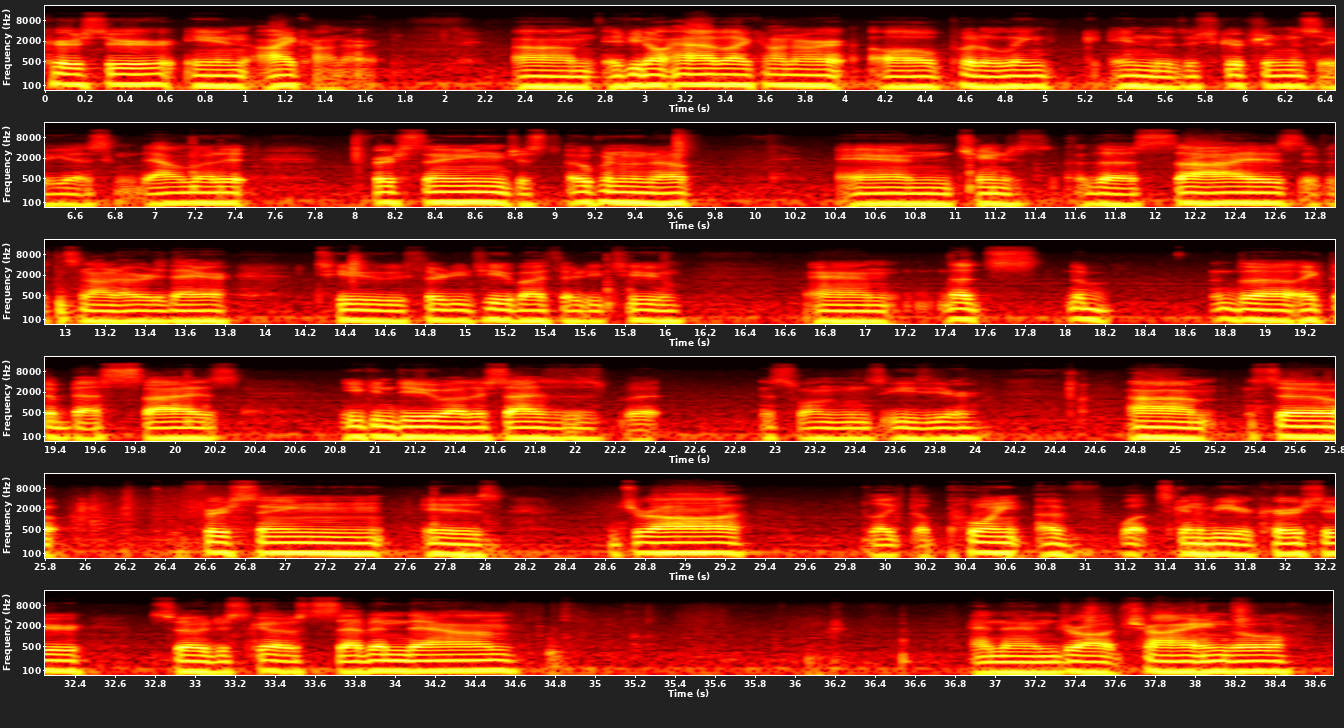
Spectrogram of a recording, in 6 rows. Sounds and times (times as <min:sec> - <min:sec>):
Speech: 0:00.0 - 0:01.7, 0:02.4 - 0:09.7, 0:10.4 - 0:16.1, 0:16.7 - 0:24.1, 0:24.8 - 0:34.7, 0:36.9 - 0:38.6.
